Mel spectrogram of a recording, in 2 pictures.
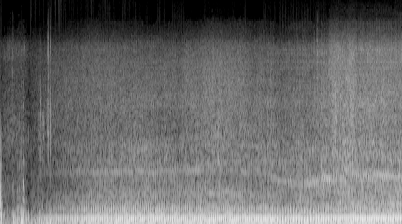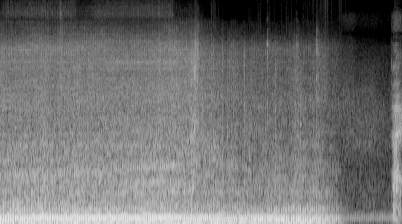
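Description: An old tractor with a big three-point hitch drives out nearby, its steady low engine drone loud and continuous for about fourteen seconds before cutting off.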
